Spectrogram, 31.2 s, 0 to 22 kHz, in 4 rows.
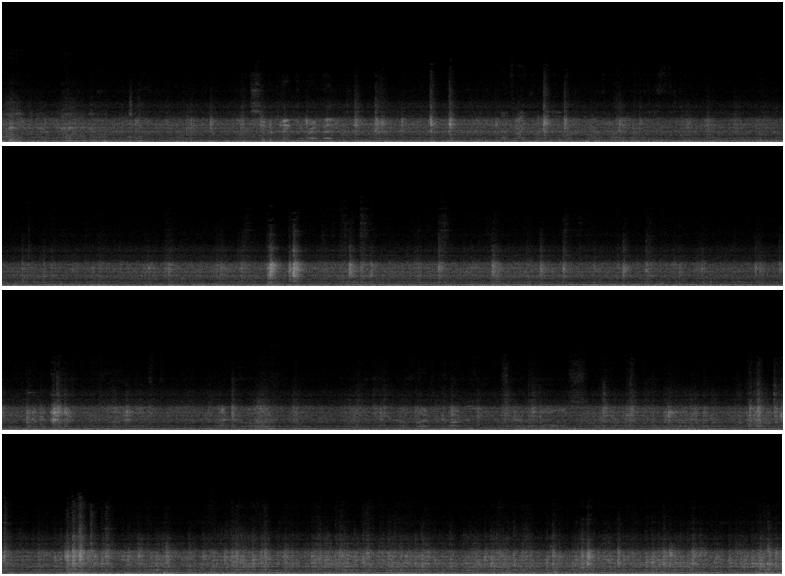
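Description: Underground mine tour train running through a rock tunnel, heard from on board: a steady running noise from the cars on the track, with sharp clicks from the wheels on the rails about 11, 16 and 24 seconds in.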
